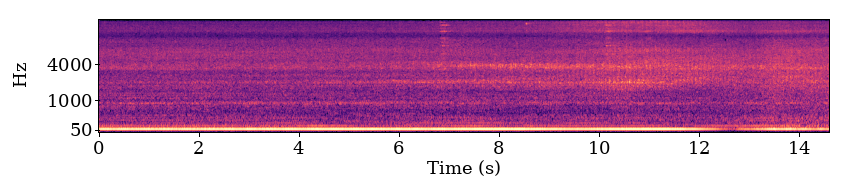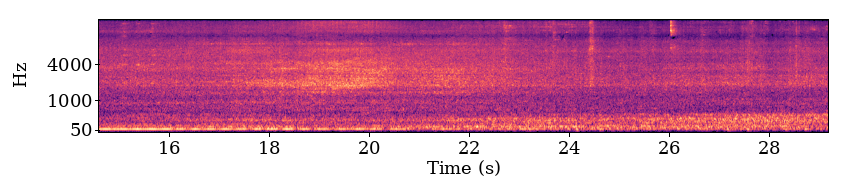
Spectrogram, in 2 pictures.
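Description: Diesel-hauled passenger train pulling out: a steady low diesel hum, which dips briefly about halfway. The carriages then roll past with a pulsing rumble of wheels on the rails that grows louder near the end.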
